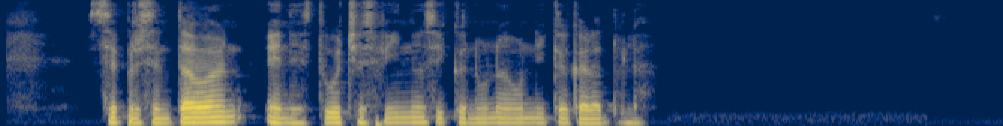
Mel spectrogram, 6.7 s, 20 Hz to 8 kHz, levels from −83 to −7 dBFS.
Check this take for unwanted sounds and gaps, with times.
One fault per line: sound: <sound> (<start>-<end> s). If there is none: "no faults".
no faults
